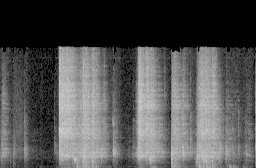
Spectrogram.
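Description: Lever-action fry cutter being worked: the handle pushes potatoes through the steel blade grid in three rattling mechanical strokes of about a second each, starting about a second in.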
